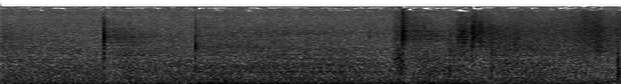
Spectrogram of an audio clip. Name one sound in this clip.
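Footsteps echo across a large, hollow hall.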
